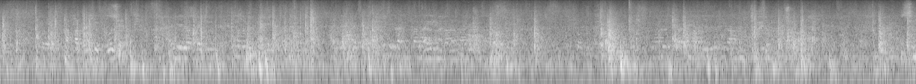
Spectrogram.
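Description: Fists and feet thud against bodies in quick sparring blows.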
